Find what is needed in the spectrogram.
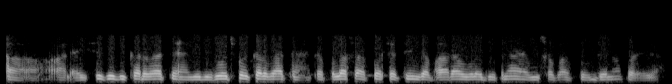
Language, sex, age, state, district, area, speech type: Hindi, male, 45-60, Bihar, Muzaffarpur, rural, conversation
